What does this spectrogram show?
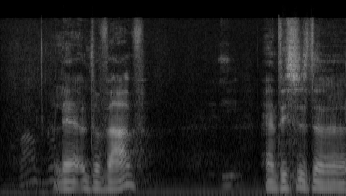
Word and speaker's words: Vav: So here is the letter Vav. The Vav. And this is the letter Vav. This is the Vav. The way to read this is V as in Vag.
